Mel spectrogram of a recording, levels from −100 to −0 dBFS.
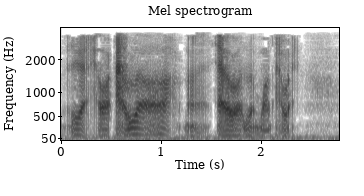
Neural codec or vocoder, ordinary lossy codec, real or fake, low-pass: autoencoder, 22.05 kHz, a latent of 192 numbers a frame, VITS, trained on many speakers; MP3, 16 kbps; fake; 3.6 kHz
